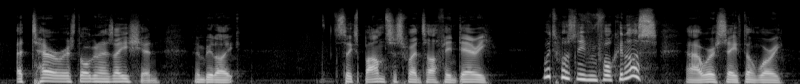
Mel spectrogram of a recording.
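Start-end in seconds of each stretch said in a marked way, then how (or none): 3.4-7.8 put-on horrendously overdone Irish accent, swooping sing-song. Imitating the IRA reacting to the news: bad Irish accent. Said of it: "my horrendously racist Irish accent".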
